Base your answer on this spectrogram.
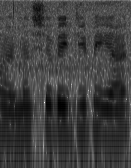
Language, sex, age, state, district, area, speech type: Goan Konkani, female, 30-45, Goa, Quepem, rural, spontaneous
